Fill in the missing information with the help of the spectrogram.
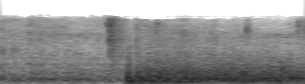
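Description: A burning bus on Avenida Rebouças explodes with a sudden, loud blast that erupts into a heavy, sustained roaring rumble, with no voices.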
